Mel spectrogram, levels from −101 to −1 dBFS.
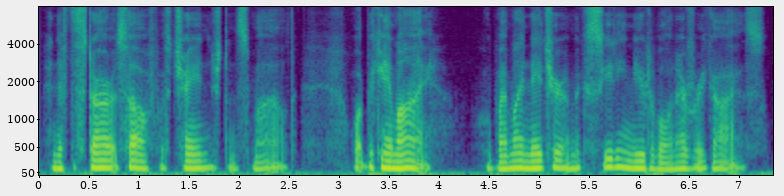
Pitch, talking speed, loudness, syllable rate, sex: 125 Hz, 180 wpm, -19 LUFS, 6.0 syllables/s, male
